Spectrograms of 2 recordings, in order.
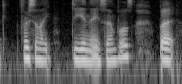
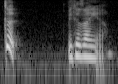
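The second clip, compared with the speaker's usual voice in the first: ordinary talk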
